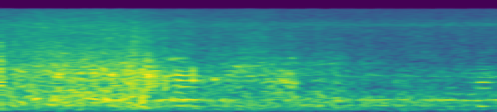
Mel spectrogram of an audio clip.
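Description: Near silence, with a faint, steady insect buzz.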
